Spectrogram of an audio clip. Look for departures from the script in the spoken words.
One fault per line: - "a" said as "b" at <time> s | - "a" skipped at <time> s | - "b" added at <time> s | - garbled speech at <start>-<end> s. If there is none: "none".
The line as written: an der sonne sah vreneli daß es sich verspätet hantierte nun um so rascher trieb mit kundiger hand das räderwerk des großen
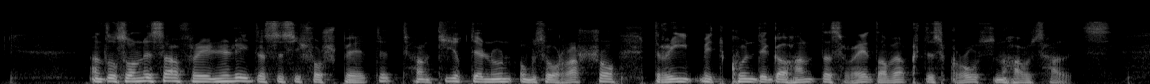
none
